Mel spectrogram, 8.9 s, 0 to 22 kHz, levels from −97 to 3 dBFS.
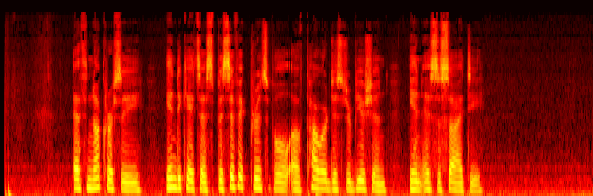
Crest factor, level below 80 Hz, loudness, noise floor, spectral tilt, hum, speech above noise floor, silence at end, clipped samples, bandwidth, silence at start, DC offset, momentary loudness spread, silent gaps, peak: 16 dB; -50 dBFS; -25 LUFS; -54 dBFS; -5 dB/octave; none; 30 dB; 0.3 s; under 0.1%; 16 kHz; 0.1 s; under 0.1%; 8 LU; none; -10 dBFS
